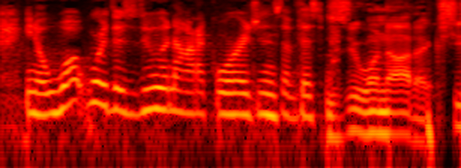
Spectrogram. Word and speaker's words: zoonotic: that was zoonotic no we we've learned that that is not the way you pronounce it no it's zoonotic yes we have the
